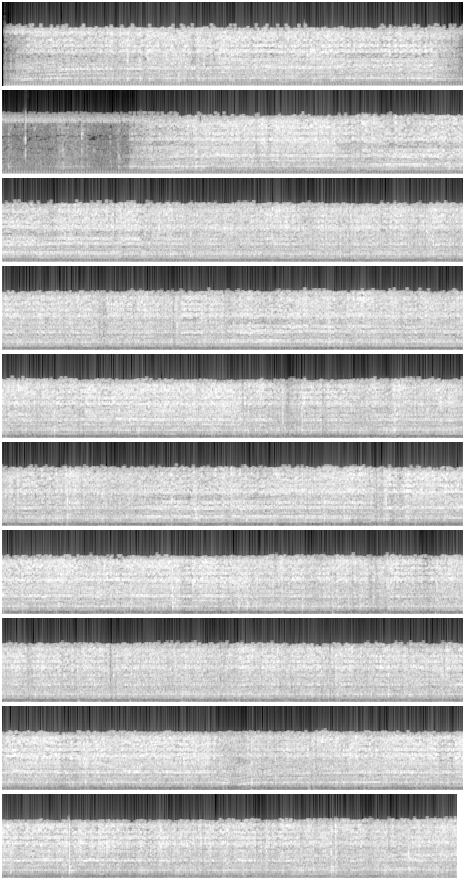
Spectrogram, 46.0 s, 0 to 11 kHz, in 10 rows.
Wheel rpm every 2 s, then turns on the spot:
110, 160, 80, 110, 160, 170, 160, 160, 160, 160, 160, 160, 160, 160, 160, 160, 160, 160, 160, 150, 150, 160, 160.
4-6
